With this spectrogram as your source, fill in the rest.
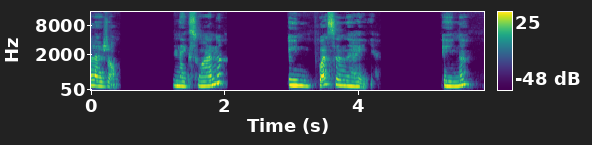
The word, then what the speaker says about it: poissonnerie: Une poissonnerie. Une poissonnerie.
